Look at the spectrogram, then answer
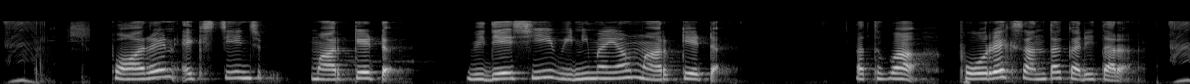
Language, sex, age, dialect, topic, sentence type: Kannada, female, 18-24, Northeastern, banking, statement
